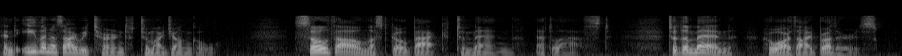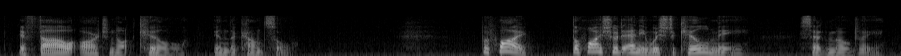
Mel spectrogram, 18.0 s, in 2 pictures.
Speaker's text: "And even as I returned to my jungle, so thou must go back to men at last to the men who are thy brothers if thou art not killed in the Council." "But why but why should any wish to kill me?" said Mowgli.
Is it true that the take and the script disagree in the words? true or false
true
